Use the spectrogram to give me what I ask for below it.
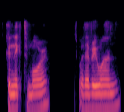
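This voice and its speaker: A medium-pitched man with an Arabic accent. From Egypt. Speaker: sound healer and musician. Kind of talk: self-introduction in a group video call. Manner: halting, many fillers.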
